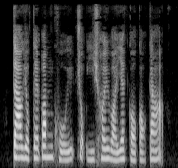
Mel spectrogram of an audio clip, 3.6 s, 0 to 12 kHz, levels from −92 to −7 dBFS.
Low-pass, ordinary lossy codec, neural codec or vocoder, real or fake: 10.8 kHz; AAC, 32 kbps; codec, 24 kHz, 0.9 kbps, WavTokenizer, medium speech release version 2; fake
